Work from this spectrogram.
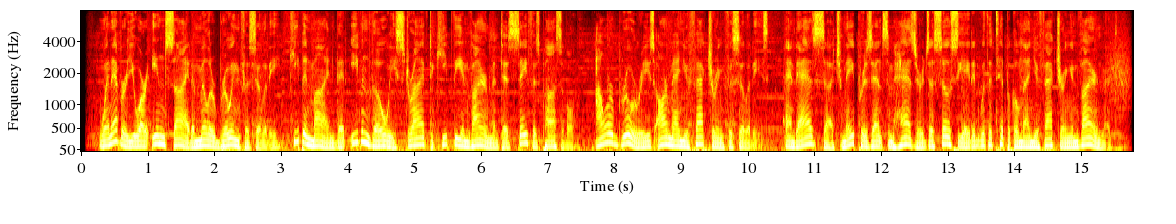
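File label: American narration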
